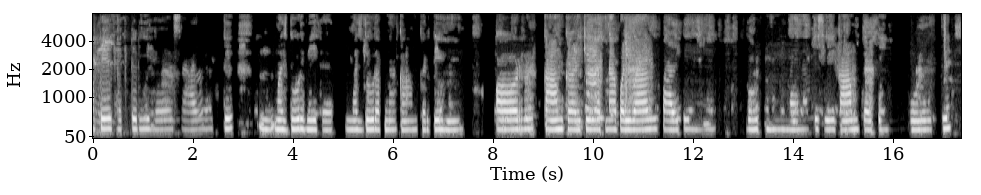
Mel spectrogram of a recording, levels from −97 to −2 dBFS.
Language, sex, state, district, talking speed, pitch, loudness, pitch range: Hindi, female, Bihar, Kishanganj, 90 wpm, 225 Hz, -16 LUFS, 220-230 Hz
